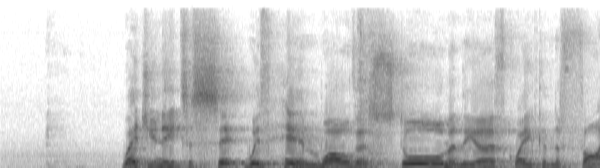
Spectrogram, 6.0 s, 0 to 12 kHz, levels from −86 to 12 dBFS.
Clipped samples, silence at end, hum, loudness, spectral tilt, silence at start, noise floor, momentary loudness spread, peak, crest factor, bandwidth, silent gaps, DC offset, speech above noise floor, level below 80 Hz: under 0.1%; 0 s; none; -21 LUFS; -5.5 dB/octave; 1.2 s; -56 dBFS; 9 LU; -4 dBFS; 16 dB; 11 kHz; none; under 0.1%; 36 dB; -64 dBFS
